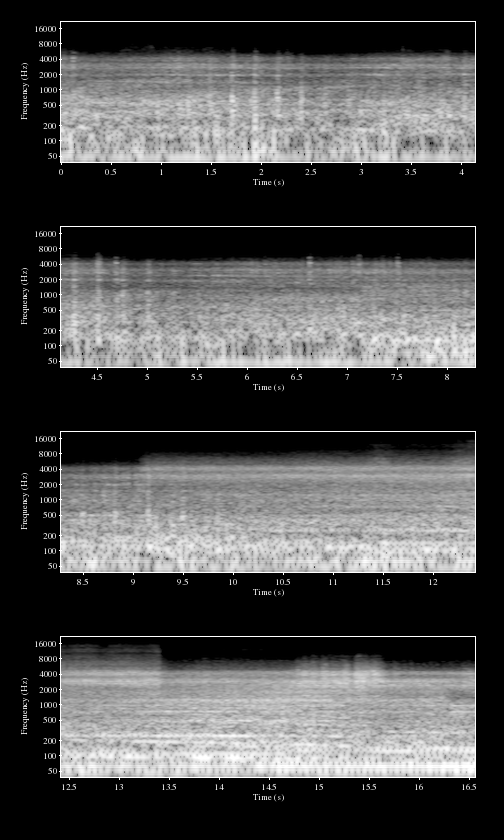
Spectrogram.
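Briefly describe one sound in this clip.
A passenger train rolls past close by, its wheels clattering over the rail joints.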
